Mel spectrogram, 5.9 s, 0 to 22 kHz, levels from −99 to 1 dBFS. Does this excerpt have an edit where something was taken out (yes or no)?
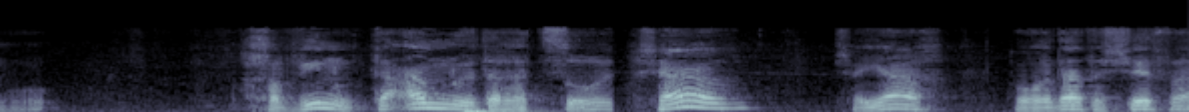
yes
